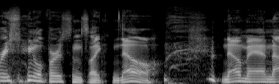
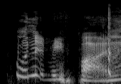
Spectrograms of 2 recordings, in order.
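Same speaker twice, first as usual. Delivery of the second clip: very high-pitched put-on voice; 9 semitones higher than usual. Voicing the mask a friend saw in his tequila shot: Green Goblin voice. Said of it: "so you started to hear the voice".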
